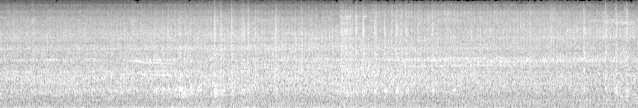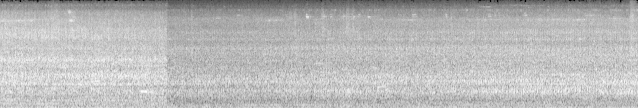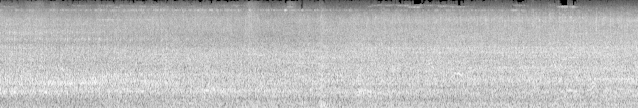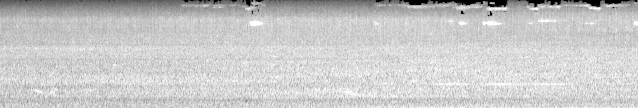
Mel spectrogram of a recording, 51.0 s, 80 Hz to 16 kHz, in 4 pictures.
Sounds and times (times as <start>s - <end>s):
Traffic noise, roadway noise: 0.0s - 51.0s
Truck: 0.0s - 51.0s.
